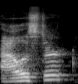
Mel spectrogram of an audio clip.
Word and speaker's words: Alistair: It's Alistair. So I know it's the stare throws everyone off.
